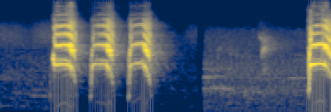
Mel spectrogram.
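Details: Parrot copying cat meows: three loud, arched, nasal squawks in quick succession, a brief faint lull, then a fourth matching meow-like call.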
